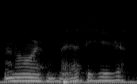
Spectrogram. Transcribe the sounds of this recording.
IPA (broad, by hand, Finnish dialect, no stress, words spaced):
no em mæː tieræ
